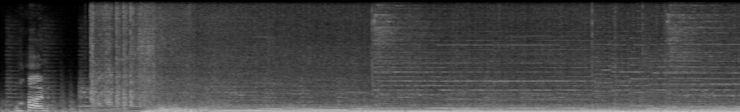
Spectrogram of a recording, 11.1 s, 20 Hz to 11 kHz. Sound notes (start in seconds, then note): 1.6 car engine roars to life; 5.2 music heightens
